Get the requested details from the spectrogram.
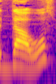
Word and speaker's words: Davos: Fernando Peset dice que se dice Davos porque es sin tilde en español, por lo tanto es clave.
